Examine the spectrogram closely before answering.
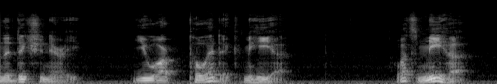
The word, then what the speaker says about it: Mija: You are poetic, Mihia." "What's Mija?" "Mihia," he pronounced it slowly.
